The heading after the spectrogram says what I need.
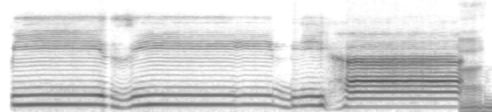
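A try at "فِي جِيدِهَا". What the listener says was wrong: Jimnya keras belum keras ya. Fiji. Fiji diha. Hutang jim tuh ya. lidahnya dilipat pialzi. Jangan dilipat. Fiji. Ji. Jakarta. Jaja. Jiji. Juju. Fiji.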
